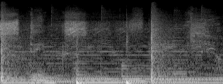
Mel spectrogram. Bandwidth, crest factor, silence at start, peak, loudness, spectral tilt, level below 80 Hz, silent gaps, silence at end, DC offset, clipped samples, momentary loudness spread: 17 kHz; 18 dB; 0 s; 0 dBFS; -20 LUFS; -4.5 dB/octave; -24 dBFS; none; 0 s; under 0.1%; under 0.1%; 4 LU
